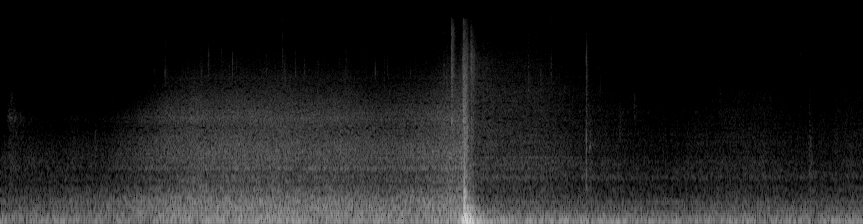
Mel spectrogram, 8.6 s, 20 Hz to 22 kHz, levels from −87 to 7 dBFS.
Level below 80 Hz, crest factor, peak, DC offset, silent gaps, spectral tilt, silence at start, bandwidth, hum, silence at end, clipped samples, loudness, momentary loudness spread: -36 dBFS; 26 dB; -6 dBFS; under 0.1%; none; -7 dB/octave; 0 s; 13.5 kHz; none; 0 s; under 0.1%; -33 LUFS; 15 LU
